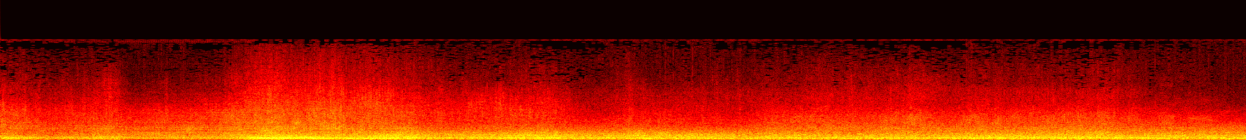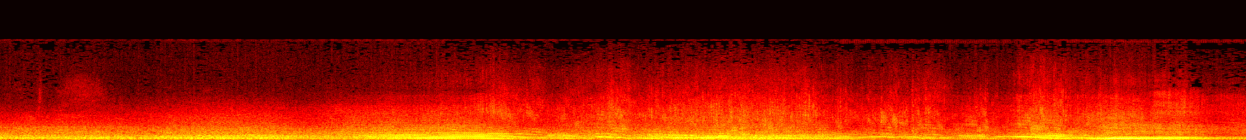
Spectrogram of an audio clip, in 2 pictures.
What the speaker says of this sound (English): when they fire them up and all cars roar into the first turn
